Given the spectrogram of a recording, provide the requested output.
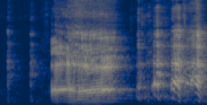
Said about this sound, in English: Ah, burp stinks, dude. I know, man.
